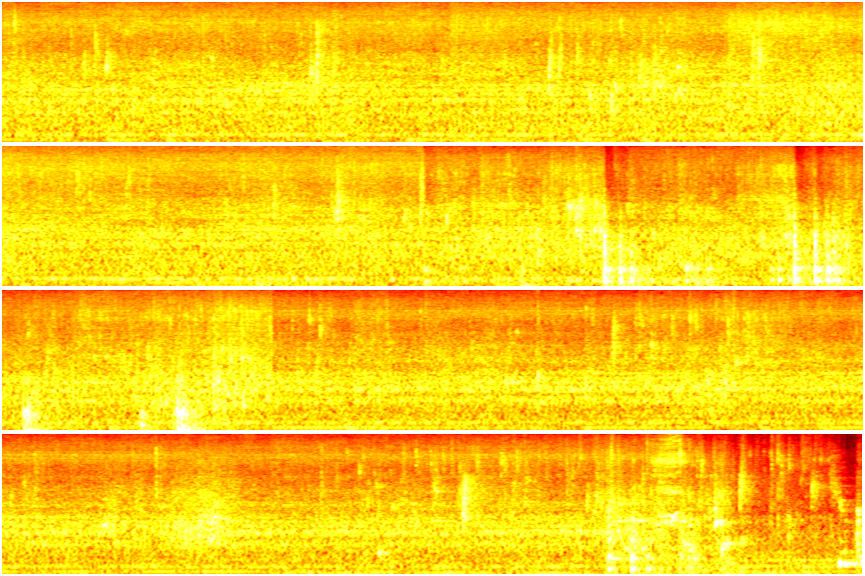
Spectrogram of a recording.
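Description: Kitchen tap running steadily while vegetables such as cucumbers and cauliflower are washed, a continuous close splashing gush with shifting spatters and clunks as produce is handled, no talking.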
